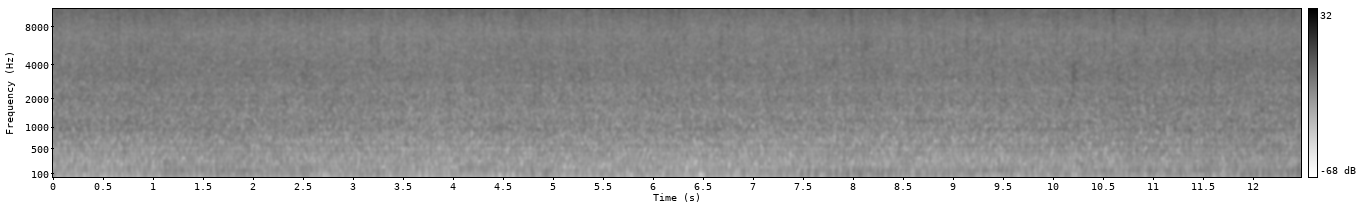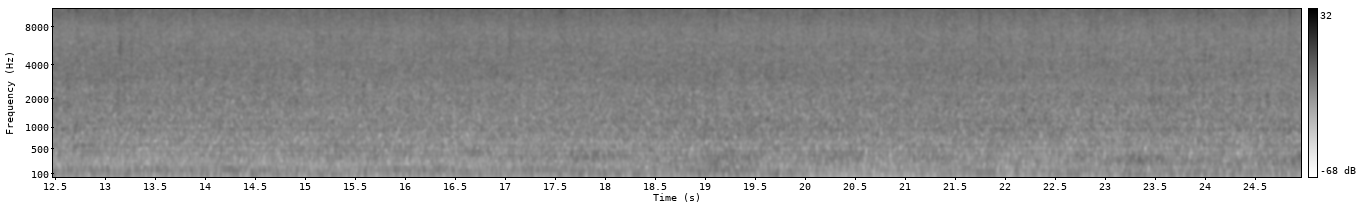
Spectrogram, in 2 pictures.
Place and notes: Qianzhouzi, New Taipei City - Stream sound
Sound of the waves, Stream sound, Aircraft flying through
Zoom H2n MS+XY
